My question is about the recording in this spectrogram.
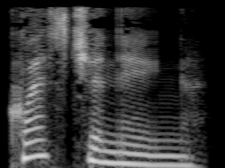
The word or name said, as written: questioning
